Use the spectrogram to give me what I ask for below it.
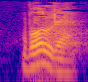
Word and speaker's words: bowl: bowel. So immediately, the four directions protectors, land protectors, brought a different, four different bowels. The, bowls. Bowels, yeah? So, is that correct pronunciation? Bowels? Bowl. Okay, bowl.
